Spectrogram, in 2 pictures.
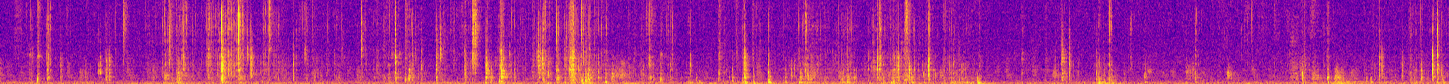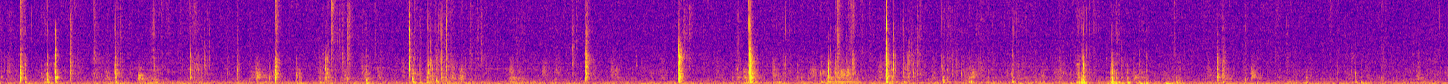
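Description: Hands squeezing and crumbling a block of fresh gym chalk over reformed chalk pieces: an irregular run of dry crunches and crackles, played back at double speed.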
